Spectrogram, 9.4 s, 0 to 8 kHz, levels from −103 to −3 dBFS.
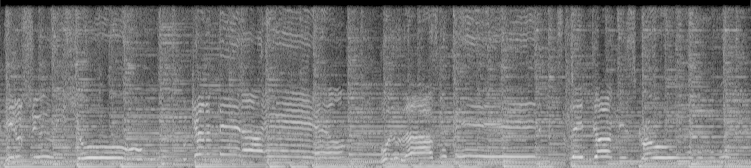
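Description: From 7.07 to 7.13 s, 60 ms of sound gives way to steady comfort noise, likely sound dropped by the voice detector after it mistook that moment for background.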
